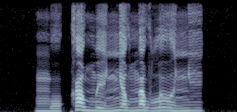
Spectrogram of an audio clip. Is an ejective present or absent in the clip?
absent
